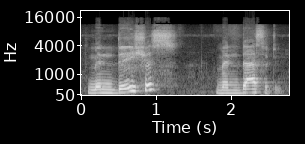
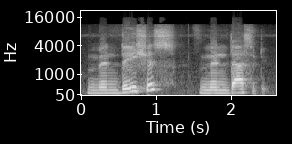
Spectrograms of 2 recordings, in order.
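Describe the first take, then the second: No difference in how they are said.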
